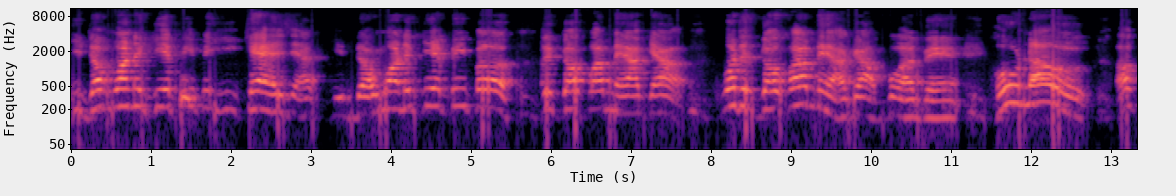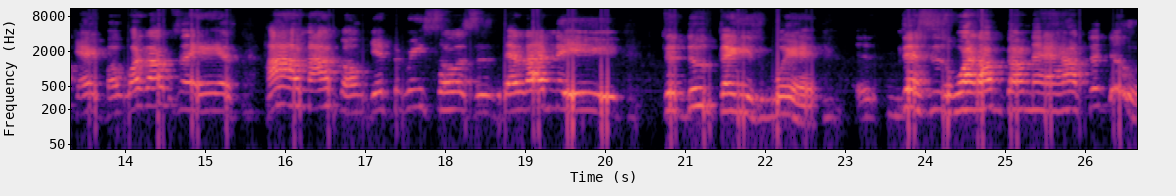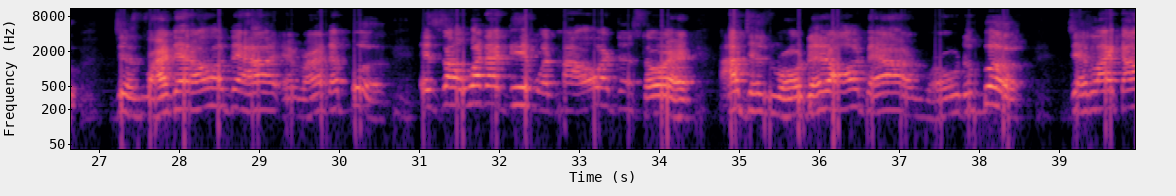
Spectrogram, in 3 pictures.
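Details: 41-year-old man, stroke survivor with aphasia after three strokes; first stroke at age 27, caused by an arteriovenous malformation; real patient; aphasia.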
